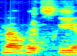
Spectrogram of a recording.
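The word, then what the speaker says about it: Chmielnicki: You may have seen his name spelled C H M E I L uh you know something like Nitski something like that. That's uh just the Polish spelling. The pronunciation is definitely Melnitzki and this is the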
